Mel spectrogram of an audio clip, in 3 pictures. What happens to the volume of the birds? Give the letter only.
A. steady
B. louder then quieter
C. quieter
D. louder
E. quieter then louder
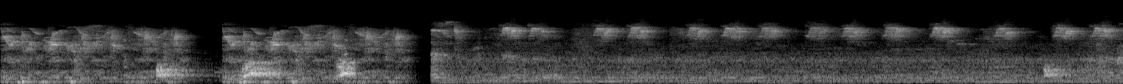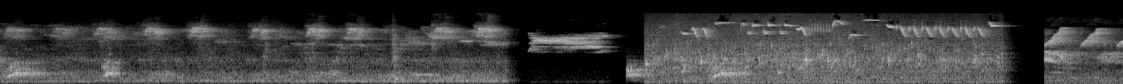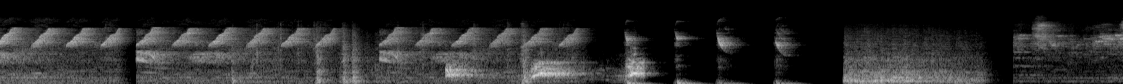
B.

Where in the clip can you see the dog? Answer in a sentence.
The dog can be heard from 1.6 to 3.5 s, from 10.4 to 12.4 s, from 17.4 to 18.9 s and from 26.9 to 28.9 s.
